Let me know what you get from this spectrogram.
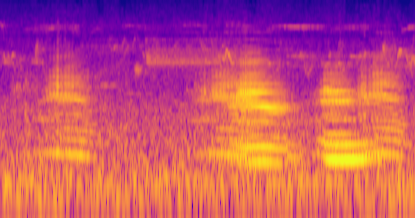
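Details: American bullfrog calling in a wild pond during mating and territorial activity: a faint low croak, then two louder, deep, resonant droning calls lasting under a second each, with a soft chirp above.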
